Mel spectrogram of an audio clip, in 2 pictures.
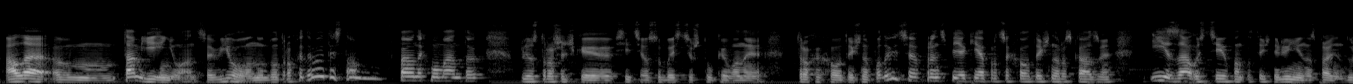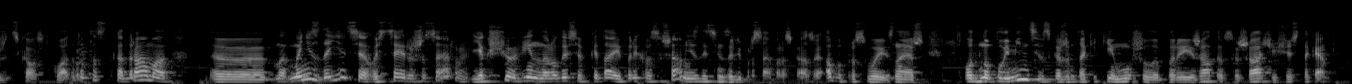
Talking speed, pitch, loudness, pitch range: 180 wpm, 125 Hz, -33 LUFS, 110-145 Hz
